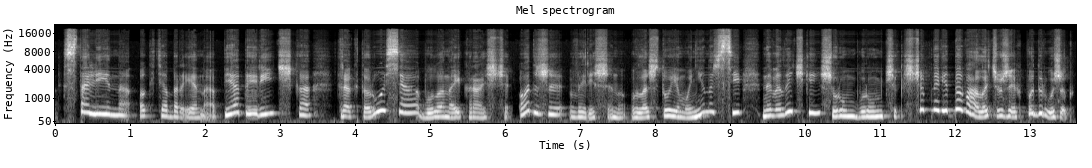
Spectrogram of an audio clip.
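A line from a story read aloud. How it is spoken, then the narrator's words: Repeated after laughing. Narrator (Ukrainian): повторила Півоня, коли ми уволю насміялися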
